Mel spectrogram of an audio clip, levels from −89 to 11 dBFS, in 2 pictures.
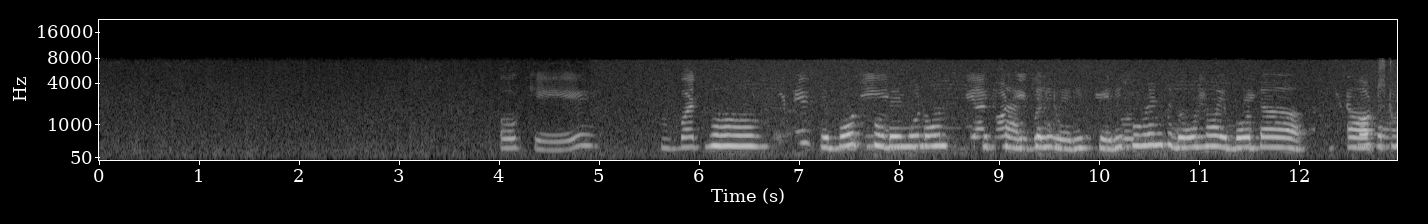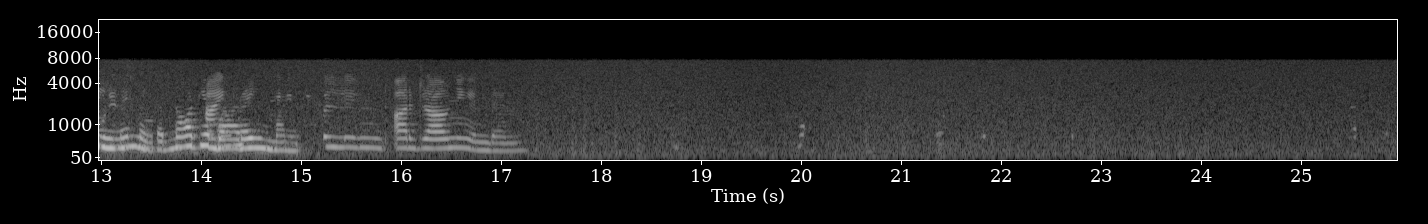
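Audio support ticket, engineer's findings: Speech suppressed in double talk, 6.52–11.65 s and 12.27–15.43 s. Likely the echo canceller failing to separate near talker from loudspeaker echo and attenuating both. Near-end speech dips or breaks up, deepest about 35 dB then about 40 dB, roughly 3 s and 2 s affected.

Echo leak, 9.44–9.89 s, 10.51–10.55 s and 12.85–12.99 s. Far end likely on loudspeaker with incomplete echo cancellation, so residual returned to sender. Short delayed copies of the voice, 327 ms behind, about 25, 30 and 20 dB below speech.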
